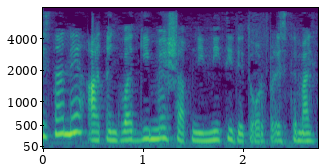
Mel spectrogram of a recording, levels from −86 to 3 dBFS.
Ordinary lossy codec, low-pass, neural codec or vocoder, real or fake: AAC, 32 kbps; 7.2 kHz; none; real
